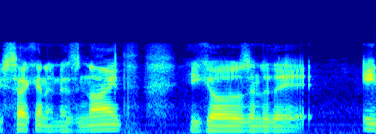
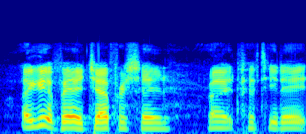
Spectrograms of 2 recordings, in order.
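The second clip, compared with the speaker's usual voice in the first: loud, pitched-up speech through a yawn; 6 semitones higher, 6 dB louder than usual. Speaker talking through their draft picks, yawning. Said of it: "Excuse me while I'm yawning".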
